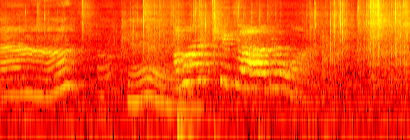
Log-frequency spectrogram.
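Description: A young child's high voice in sing-song glides, without clear words, with some paper crinkling and a short thump about halfway through.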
